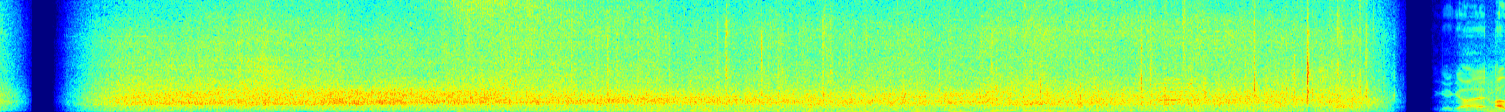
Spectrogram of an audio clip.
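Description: A sports car engine rumbles deeply as the car pulls away slowly.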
